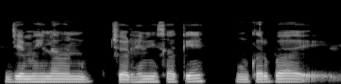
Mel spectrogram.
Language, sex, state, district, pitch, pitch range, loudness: Chhattisgarhi, male, Chhattisgarh, Sarguja, 125 Hz, 125-135 Hz, -18 LUFS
